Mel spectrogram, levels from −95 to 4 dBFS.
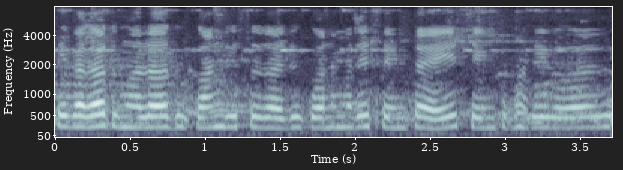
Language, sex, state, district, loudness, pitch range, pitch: Marathi, female, Maharashtra, Mumbai Suburban, -17 LUFS, 235-250 Hz, 245 Hz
